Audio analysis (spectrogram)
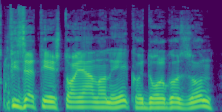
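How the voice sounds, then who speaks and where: A man's voice: a little high, fairly even intonation, dry recording, clean studio sound, pitched above the performer's own voice, natural voice. Man voicing a stern hotel official. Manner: stern and commanding.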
